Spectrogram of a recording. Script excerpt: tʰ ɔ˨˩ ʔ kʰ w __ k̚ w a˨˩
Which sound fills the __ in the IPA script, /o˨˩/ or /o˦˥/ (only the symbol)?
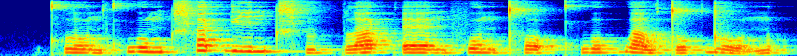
o˦˥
